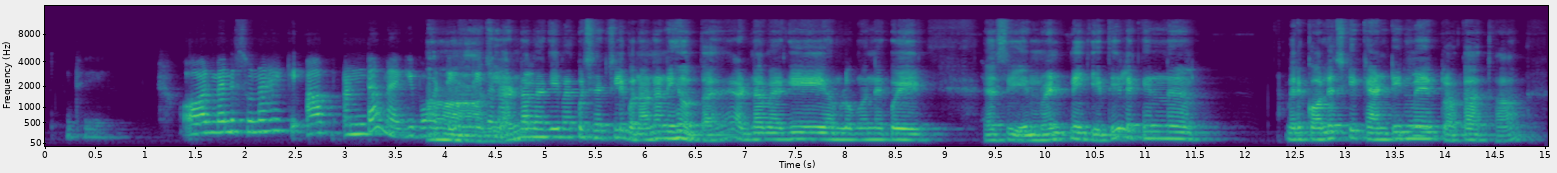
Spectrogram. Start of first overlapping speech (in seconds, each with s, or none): 3.8 s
